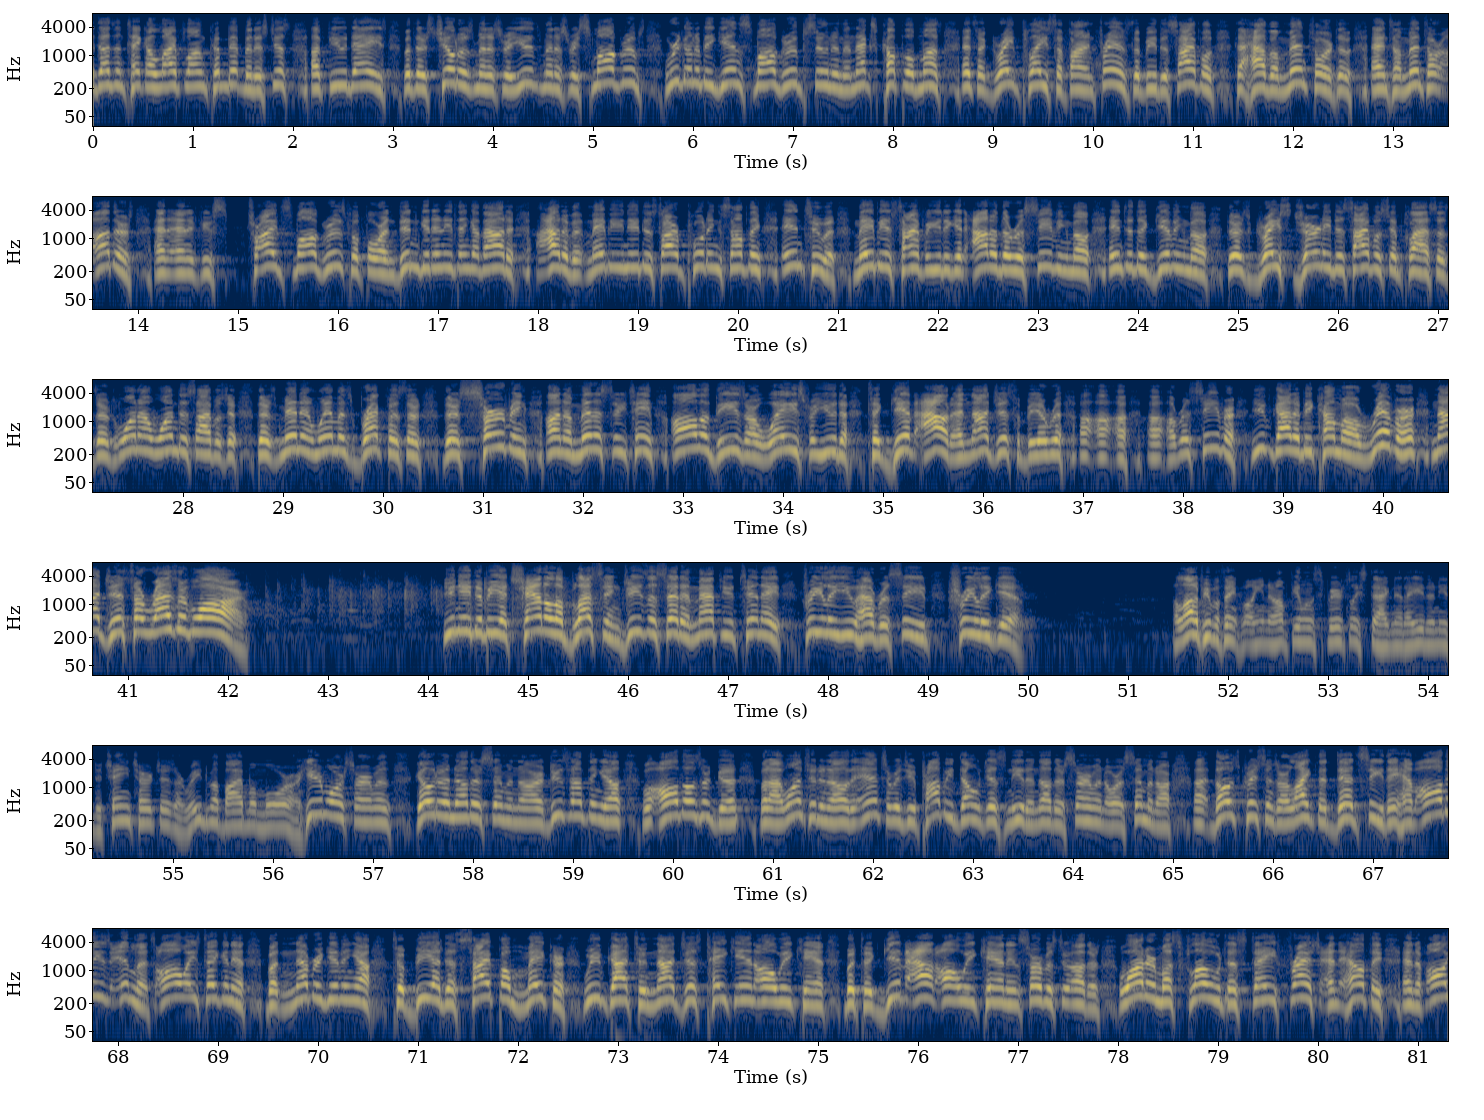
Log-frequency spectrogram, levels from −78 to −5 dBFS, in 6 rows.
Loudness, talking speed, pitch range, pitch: -29 LUFS, 205 wpm, 190-240 Hz, 215 Hz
